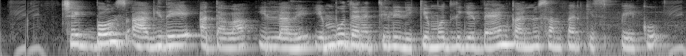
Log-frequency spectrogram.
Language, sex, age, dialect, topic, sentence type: Kannada, female, 51-55, Coastal/Dakshin, banking, statement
